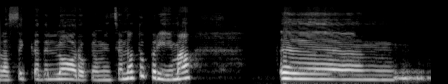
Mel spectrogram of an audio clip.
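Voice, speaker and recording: A woman's dark, mellow voice at a moderate pace, with ordinary pitch variation, a dry echo-free sound and a quiet background. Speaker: folklore researcher; guest. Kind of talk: lecture. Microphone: video call.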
